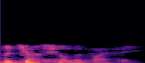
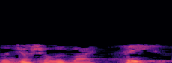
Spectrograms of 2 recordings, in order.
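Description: First: The stress falls on the word just. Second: The stress falls on the word faith. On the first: The focus is on who is righteous. "he places the emphasis on the just" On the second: The focus is on what the righteous live by. "places the emphasis on the faith"

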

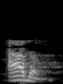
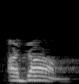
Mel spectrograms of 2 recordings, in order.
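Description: First: The name is said with a local English pronunciation. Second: The name is said with a Hebrew pronunciation. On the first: "or Fayetteville pronunciation" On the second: "in Hebrew, we would call both of these men Adam"

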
